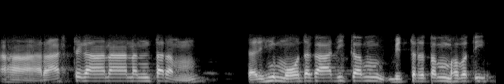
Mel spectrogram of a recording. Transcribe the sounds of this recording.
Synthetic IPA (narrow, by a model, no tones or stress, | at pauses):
ɦã̰ːɾa̰ːʂʈɾɐɡaːnaːnɐnt̪ɐɾɐm | t̪ɐɾiɦimoːd̪ɐkaːd̪ikɐmʋit̪ɾɐt̪ɐmbʱɐʋɐt̪i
